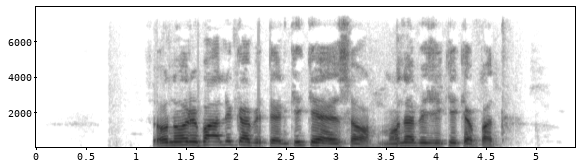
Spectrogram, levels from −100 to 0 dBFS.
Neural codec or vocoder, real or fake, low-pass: vocoder, 44.1 kHz, 128 mel bands every 512 samples, BigVGAN v2; fake; 7.2 kHz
